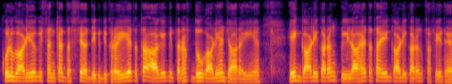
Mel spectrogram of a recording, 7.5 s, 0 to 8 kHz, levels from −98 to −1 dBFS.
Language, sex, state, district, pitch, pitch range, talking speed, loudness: Hindi, male, Uttar Pradesh, Hamirpur, 130 Hz, 115-140 Hz, 255 wpm, -18 LUFS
